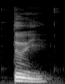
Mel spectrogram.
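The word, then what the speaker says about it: ты: Kamu jadi tei.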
